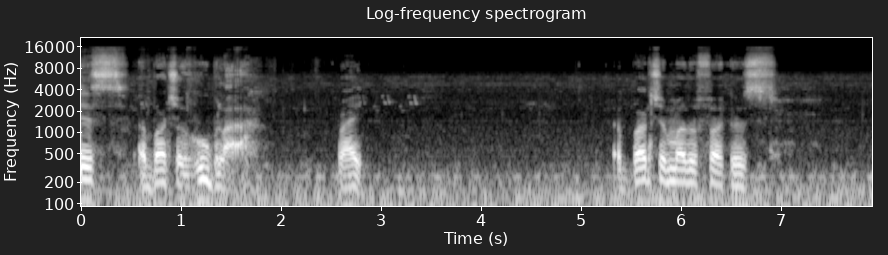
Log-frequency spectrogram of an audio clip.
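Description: A young man speaks calmly and close by, in short bursts.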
